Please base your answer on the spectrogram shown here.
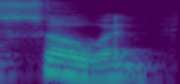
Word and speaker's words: Samhain: So they had a holiday on October 31st called Samhain. It's not spelled that way, but that's how it's pronounced, Samhain.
